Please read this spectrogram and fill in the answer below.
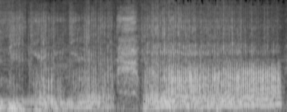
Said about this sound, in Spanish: y es el sonido de la Harley, ¿no? Es ese motor.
